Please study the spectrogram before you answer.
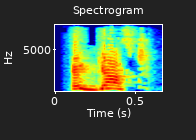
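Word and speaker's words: aghast: देखो बेटा लिखा है अगास्ट, लेकिन बोलते हैं इसको एच साइलेंट, एगास्ट फ्लैबगास्ट डंबफाउंडेड, एगास्ट फ्लैबगास्ट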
